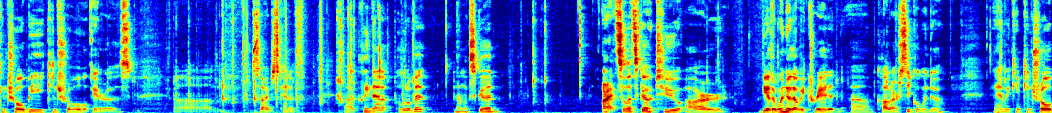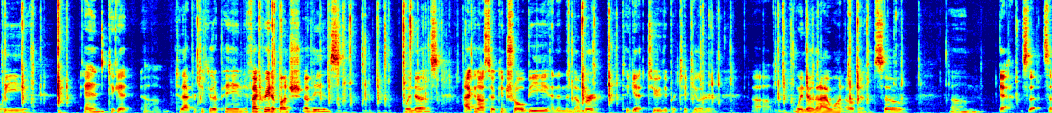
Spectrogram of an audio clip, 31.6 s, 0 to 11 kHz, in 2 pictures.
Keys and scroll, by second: 3.4 ctrl+b, 3.9 ctrl+Right, 4.0 ctrl+Right, 6.1 ctrl+h, 8.0 k, 16.1 ctrl+b, 16.6 ctrl+n, 19.6 ctrl+b, 19.8 ctrl+c, 20.7 ctrl+b, 20.9 ctrl+c, 21.4 ctrl+b, 21.8 ctrl+c, 24.5 ctrl+b, 24.9 3, 26.1 ctrl+b, 26.4 1, 27.5 ctrl+b, 27.8 0, 29.2 ctrl+b, 29.2 2.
